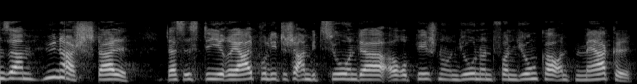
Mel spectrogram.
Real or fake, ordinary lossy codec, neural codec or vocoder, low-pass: fake; none; codec, 16 kHz, 16 kbps, FunCodec, trained on Chinese and English, 50 frames a second; none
